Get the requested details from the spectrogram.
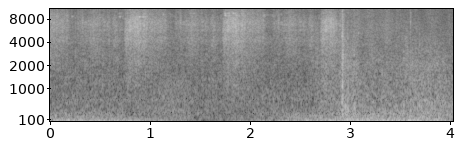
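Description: Footsteps thud on wooden planks and gravel.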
